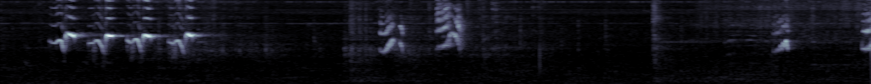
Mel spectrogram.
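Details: Pet cockatiel said to be talking: a quick run of four loud, whistled chirps that flick up and down, then scattered single rising whistles with pauses between, over quiet room background.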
